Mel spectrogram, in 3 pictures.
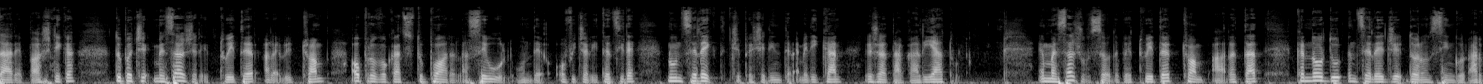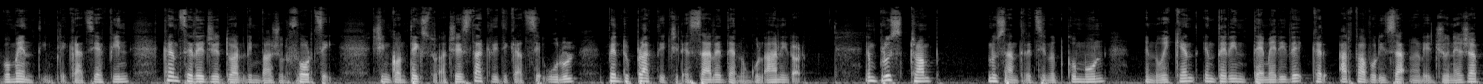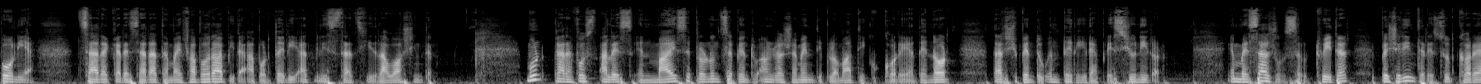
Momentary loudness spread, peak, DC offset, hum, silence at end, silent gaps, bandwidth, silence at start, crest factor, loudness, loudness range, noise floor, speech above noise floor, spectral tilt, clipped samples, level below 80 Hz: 10 LU; 0 dBFS; under 0.1%; none; 0 s; none; 15.5 kHz; 0 s; 20 dB; -20 LUFS; 3 LU; -40 dBFS; 21 dB; -5.5 dB/octave; under 0.1%; -32 dBFS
